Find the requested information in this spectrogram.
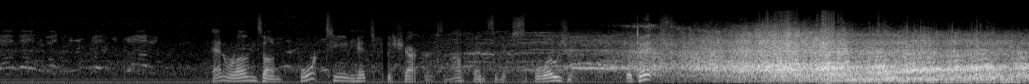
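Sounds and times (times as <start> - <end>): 
speech: 2.1 - 9.3
military jet flyover above ballpark: 4.1 - 10.2.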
